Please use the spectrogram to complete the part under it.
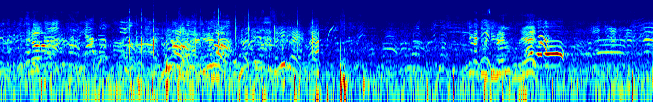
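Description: Children shout to one another on an outdoor football pitch.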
